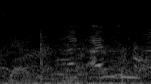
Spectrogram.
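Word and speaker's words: Pflug: It's spelled P-F-L-U-G. I think you pronounce it Flug.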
